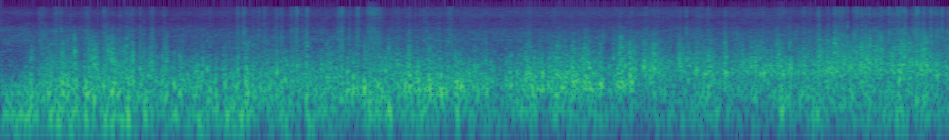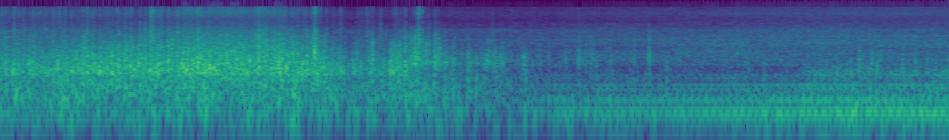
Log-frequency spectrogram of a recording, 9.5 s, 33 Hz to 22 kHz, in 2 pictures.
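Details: Baja H2X boat with Mercruiser 454 Magnum MPI V8 needing a tune-up, misfiring during launch: roars hard under throttle with a ragged, uneven beat, then drops off; cause suspected, not confirmed.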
